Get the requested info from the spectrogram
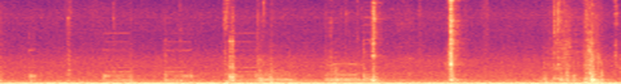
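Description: Embroidery machine running as it stitches a hooped design: a steady low hum with light ticks at uneven intervals.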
